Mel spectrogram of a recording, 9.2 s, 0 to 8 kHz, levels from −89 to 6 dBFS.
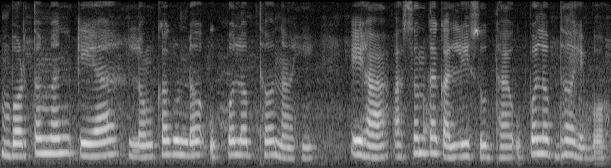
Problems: constant background noise, continuous background conversations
